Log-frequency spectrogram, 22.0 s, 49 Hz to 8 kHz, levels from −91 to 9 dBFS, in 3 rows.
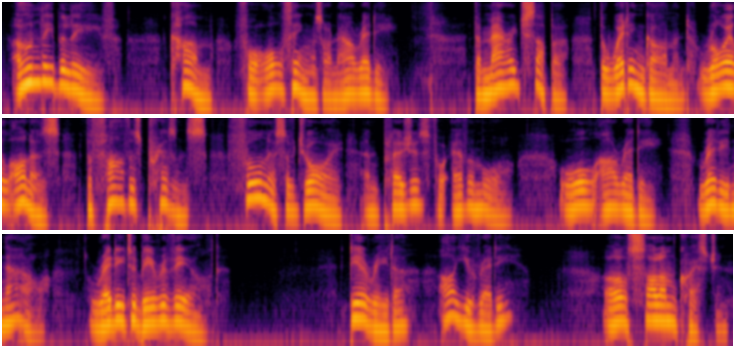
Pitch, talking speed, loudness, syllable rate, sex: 130 Hz, 110 wpm, -18 LUFS, 4.7 syllables/s, male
